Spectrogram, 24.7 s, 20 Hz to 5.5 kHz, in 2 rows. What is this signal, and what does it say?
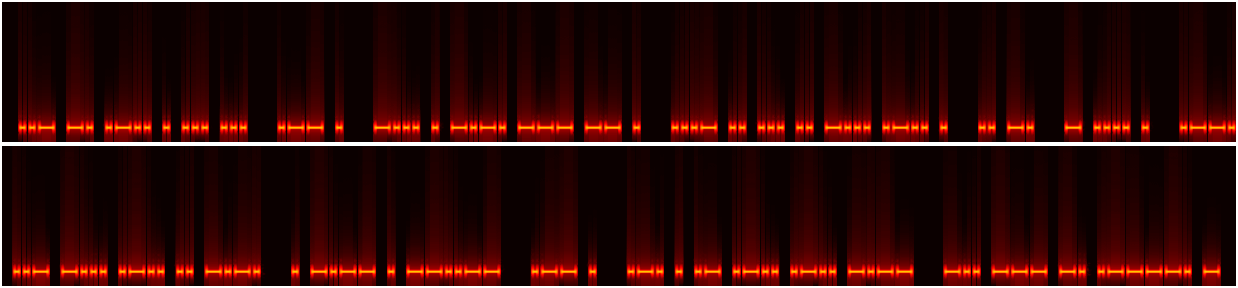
Morse code, heard as a keyed tone, about 25 wpm, 600 Hz. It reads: UNLESS WE BECOME VISIBLE IN THE PUBLIC EYE, WE REALLY DON'T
